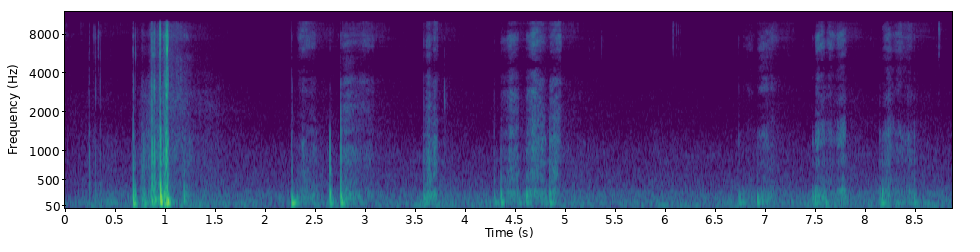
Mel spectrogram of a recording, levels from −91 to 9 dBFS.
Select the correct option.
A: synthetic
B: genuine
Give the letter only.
B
